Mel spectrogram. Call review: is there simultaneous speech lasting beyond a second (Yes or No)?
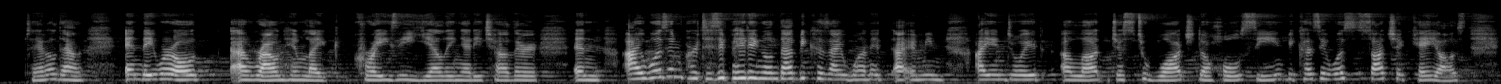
No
